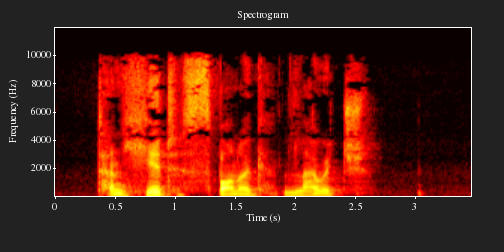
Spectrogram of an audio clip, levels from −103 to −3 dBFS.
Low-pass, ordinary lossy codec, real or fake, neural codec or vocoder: 9.9 kHz; MP3, 64 kbps; real; none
